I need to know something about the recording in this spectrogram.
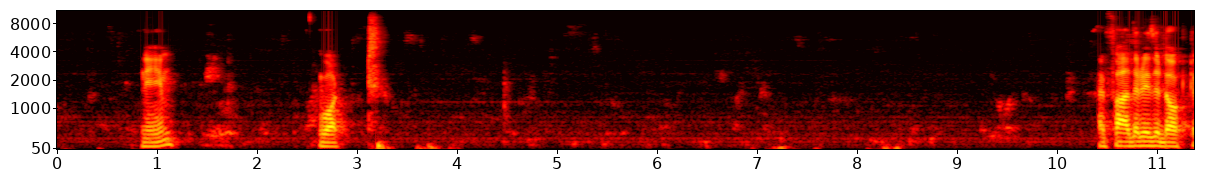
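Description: A young man speaks to a room in short bursts, with pauses.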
